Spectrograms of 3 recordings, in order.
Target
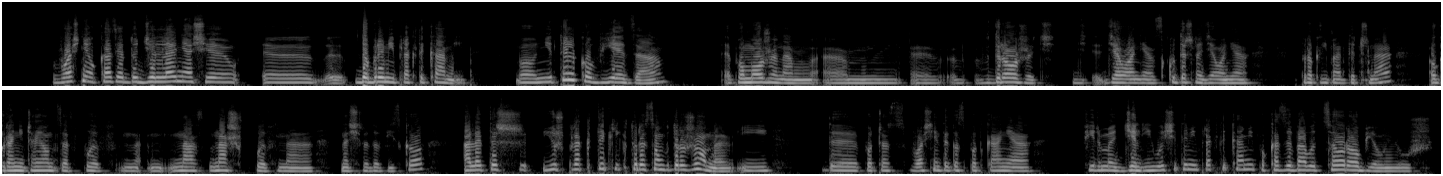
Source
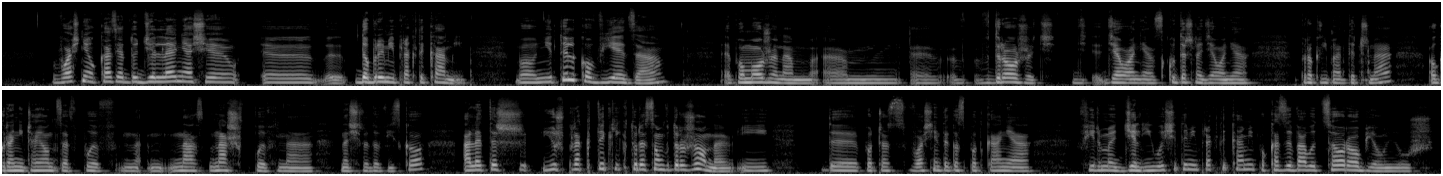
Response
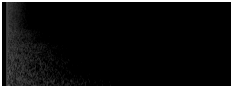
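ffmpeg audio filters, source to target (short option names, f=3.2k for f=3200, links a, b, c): -af "adynamicsmooth=sensitivity=2.5:basefreq=4.6k,agate=range=-33dB:threshold=-45dB:ratio=3:detection=peak,aeval=exprs='clip(val(0),-1,0.0422)':c=same"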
